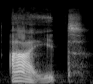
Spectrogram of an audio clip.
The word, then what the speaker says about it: aight: So we don't pronounce the L. Instead of saying all right, you get aight. It sounds really just like you're saying aight. So really hold that Y sound.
